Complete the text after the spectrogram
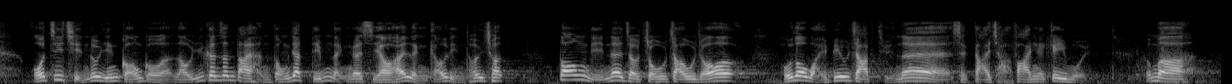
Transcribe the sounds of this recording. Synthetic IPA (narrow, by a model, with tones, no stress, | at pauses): ŋɔː˨˧t͡siː˥t͡sʰiː˨˩nt̪o˥wjiː˨˥ɪ˥ŋkɔː˨˥ŋkoː˧aː˧lɐ˨˩wjy˨˧˥kɐ˥nsɐ˥nt̪aː˧jɦɐ˨˩ŋt̪ʊ˨ŋjɐ˥t̚t̪iː˨˥mlɪ˨˩ŋkɛː˧siː˨˩hɐ˨wɦɐ˨˥jlɪ˨˩ŋkɐ˨˥wliː˨˩nt̪ʰɵ˥ɥt͡ʃʰɵ˥t̚ | t̪ɔː˥ŋliː˨˩nlɛː˥t͡sɐ˨wt͡so˨wt͡sɐ˨wt͡ʃɔː˨˥ | ho˨˥wt̪ɔː˥wɐ˨˩jpiː˥wt͡saː˨p̚t̪ʰyː˨˩nlɛː˥sɪ˨k̚t̪aː˨jt͡sʰa̰ː˨˩faː˧nkɛː˧ke˥jwuː˨j | kɐ˨˥maː˨˧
